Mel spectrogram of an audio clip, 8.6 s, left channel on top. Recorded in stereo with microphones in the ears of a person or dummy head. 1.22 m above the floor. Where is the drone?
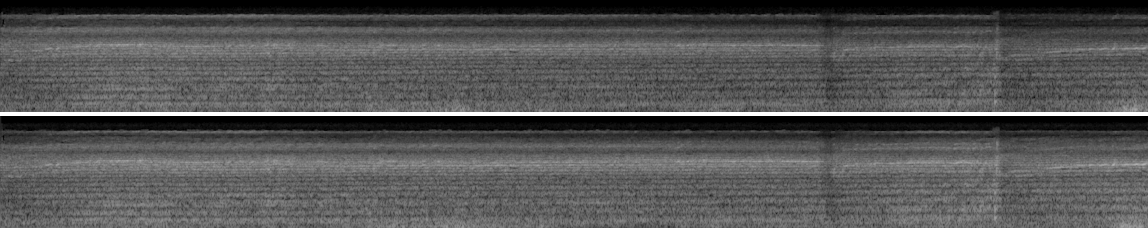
10° left (ahead or behind); by 8.6 s 20° right (ahead or behind).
